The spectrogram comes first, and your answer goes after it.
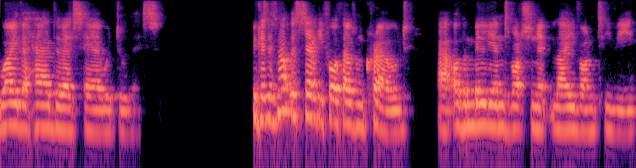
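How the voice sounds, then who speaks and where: Speaking with a strong Welsh accent, a man talks at a fairly quick pace in a fairly high pitch with ordinary pitch variation. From Wales. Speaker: business analysis expert and webinar speaker. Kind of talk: webinar presentation. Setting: online webinar.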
